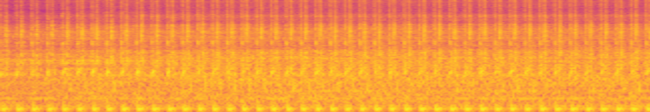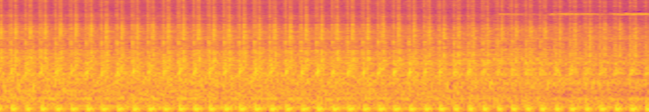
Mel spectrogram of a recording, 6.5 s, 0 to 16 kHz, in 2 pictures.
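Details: Nmax (2019) scooter, still rough after piston and block replacement. Hard, very regular tick about three per second at idle from inside the engine; checked before teardown, mechanic suspects the connecting rod, not confirmed.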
